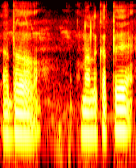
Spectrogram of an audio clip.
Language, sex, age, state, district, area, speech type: Santali, male, 45-60, West Bengal, Purulia, rural, spontaneous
